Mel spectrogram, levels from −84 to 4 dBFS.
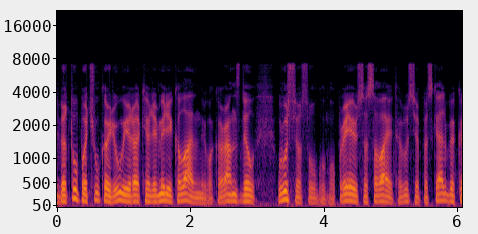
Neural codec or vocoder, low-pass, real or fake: autoencoder, 22.05 kHz, a latent of 192 numbers a frame, VITS, trained on many speakers; 7.2 kHz; fake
